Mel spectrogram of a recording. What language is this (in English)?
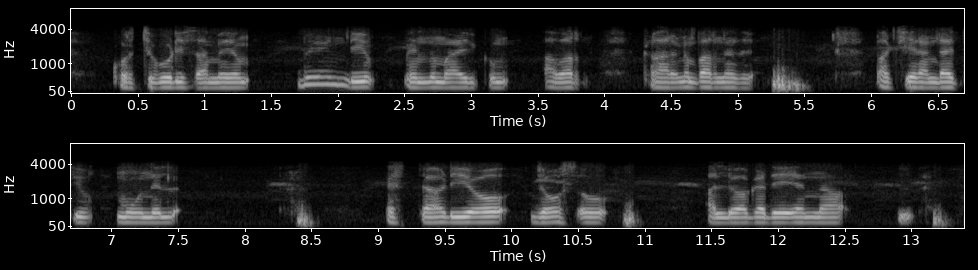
Malayalam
